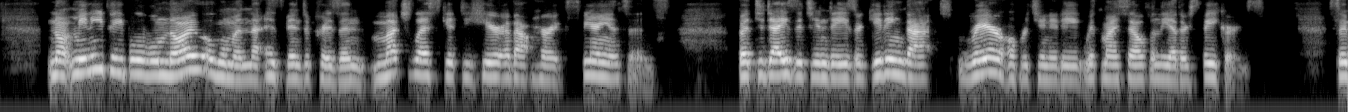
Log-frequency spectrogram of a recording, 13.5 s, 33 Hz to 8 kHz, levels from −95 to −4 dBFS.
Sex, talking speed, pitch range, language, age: female, 155 wpm, 170-210 Hz, English, 30-49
